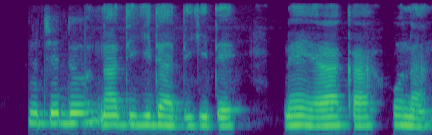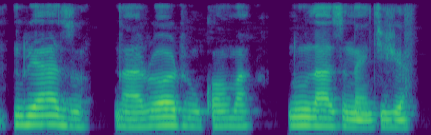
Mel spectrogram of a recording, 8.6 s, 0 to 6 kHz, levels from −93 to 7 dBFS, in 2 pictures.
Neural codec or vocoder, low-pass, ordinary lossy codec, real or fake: none; 5.4 kHz; none; real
